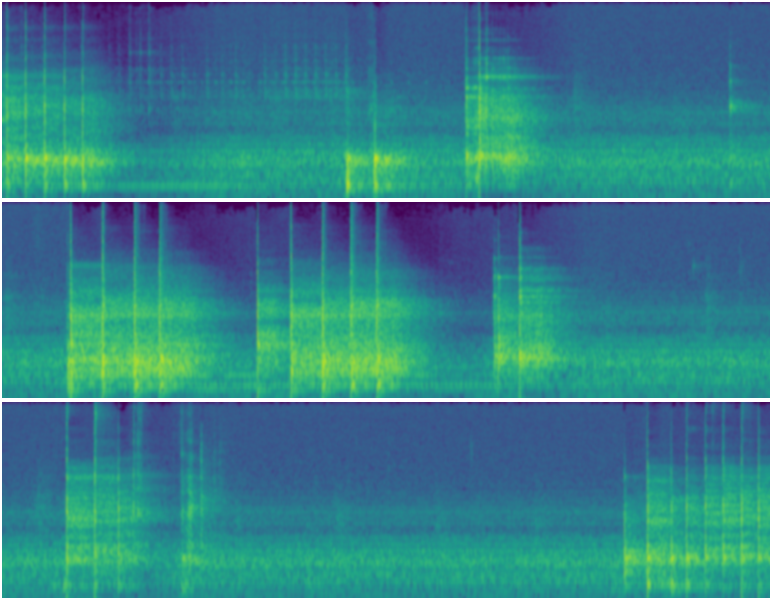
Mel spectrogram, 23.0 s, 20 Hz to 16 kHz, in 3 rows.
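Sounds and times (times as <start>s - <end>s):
mallet striking chisel: 0.0s - 1.1s, 8.4s - 9.6s, 10.2s - 11.8s, 21.6s - 23.0s.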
